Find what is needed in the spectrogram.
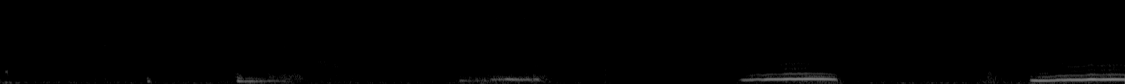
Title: Cat snoring during a wild dream 📣💭♥️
